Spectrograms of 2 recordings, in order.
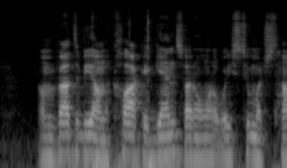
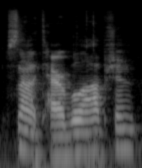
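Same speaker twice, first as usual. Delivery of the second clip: ordinary talk, nothing marked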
